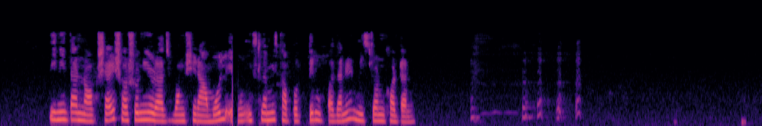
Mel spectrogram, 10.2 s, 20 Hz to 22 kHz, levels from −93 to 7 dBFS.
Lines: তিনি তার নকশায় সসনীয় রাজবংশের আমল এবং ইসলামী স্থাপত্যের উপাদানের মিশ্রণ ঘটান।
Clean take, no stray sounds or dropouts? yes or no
no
